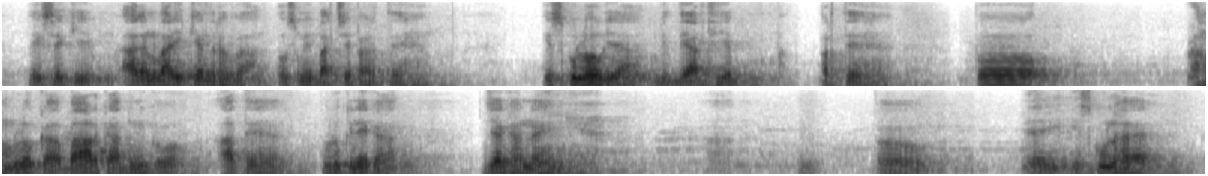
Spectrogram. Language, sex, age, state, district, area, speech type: Hindi, male, 45-60, Bihar, Samastipur, rural, spontaneous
